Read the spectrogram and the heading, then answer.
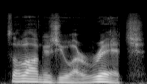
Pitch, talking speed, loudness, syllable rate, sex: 105 Hz, 245 wpm, -16 LUFS, 5.1 syllables/s, male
